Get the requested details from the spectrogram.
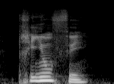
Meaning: to triumph
- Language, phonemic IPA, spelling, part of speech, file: French, /tʁi.jɔ̃.fe/, triompher, verb, Fr-triompher.ogg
